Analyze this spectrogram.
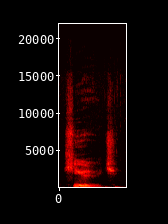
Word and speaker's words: huge: say he is huge huge it's not like Hugh okay there are various people called Hugh like Hugh Grant or Hugh Jackman lots of famous people are called Hugh but this word is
